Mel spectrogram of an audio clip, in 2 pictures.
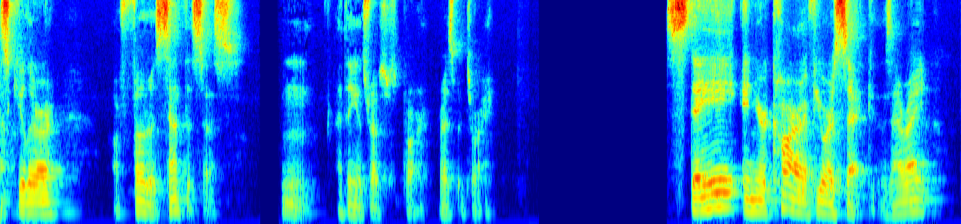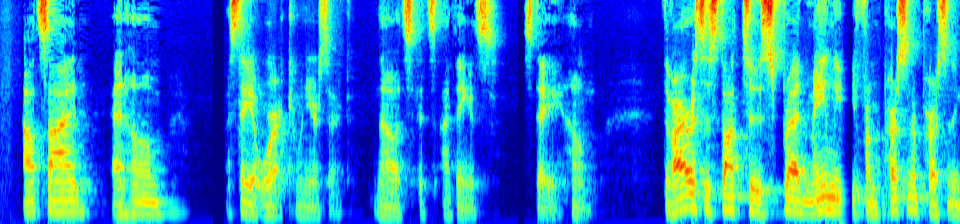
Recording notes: live InterNACHI webinar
